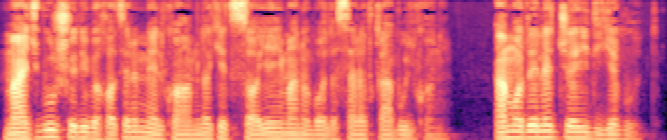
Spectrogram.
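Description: A man's voice: fairly low pitch, a little mellow, no echo, natural voice. A man voicing a tired, harsh and sarcastic village husband who hurls bitter accusations. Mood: angry, accusing. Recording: dull lo-fi audio.

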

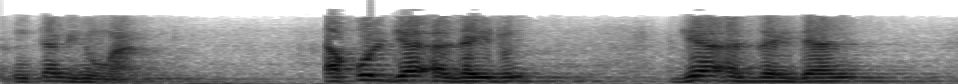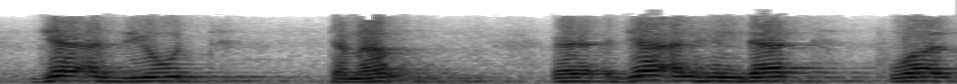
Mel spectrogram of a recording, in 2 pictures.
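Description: Fast-talking Egyptian grammar teacher, tinny and echoey. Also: male voice, medium pitch. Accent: Egyptian Arabic. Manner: keeps asking students rhetorical questions; slow, repeated drilling of examples. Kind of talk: classroom grammar lesson. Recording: echoey room over a thin phone-like line.

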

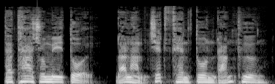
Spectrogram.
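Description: A man's voice: lowish voice, animated, normal speed, dry recording, clean studio sound, voice pushed up. A man voicing a stern, solemn baron. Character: stern aristocratic baron seeking vengeance.

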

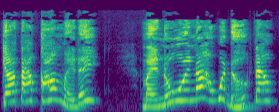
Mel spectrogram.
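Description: A woman's voice: very high-pitched, sing-song, fast, voice pushed up. Woman voicing a taunting toothless old ghost woman. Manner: taunting, repeating demands with a sneering laugh.

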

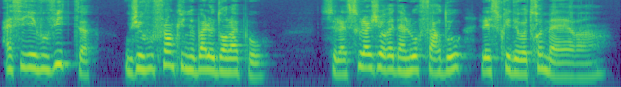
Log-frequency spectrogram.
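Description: A woman reading the part of a calm, polite male detective with formal, measured speech. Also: mid-range voice, close to an everyday voice. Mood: stern.

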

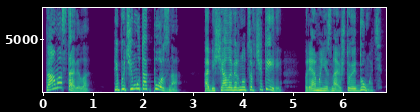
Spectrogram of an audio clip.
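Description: A woman's voice: medium pitch, very animated, moderate pace, dry recording, studio quality, pitched above the performer's own voice. A woman voicing a worried, tearful middle-aged mother who scolds and frets, in an audiobook. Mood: reproachful. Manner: fretful, reproachful, tearful. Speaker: audiobook reader. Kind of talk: audiobook character voice.

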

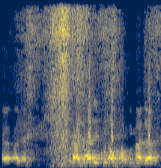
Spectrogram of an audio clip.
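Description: A man teaching Quran recitation, quizzing his students and modelling slow, drawn-out pronunciations. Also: high voice, fairly even intonation, warm tone. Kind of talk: tajweed lesson with students. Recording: echoey room, faint noise.

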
